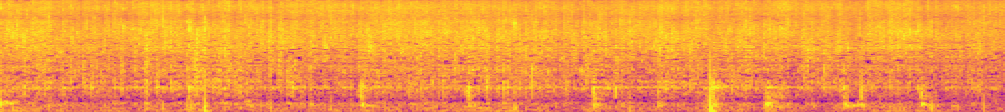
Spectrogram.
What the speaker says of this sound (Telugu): ఈ పచ్చిమిర్చి మాత్రం సిమ్లోనే పెట్టుకొని వేయించుకోవాలండి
